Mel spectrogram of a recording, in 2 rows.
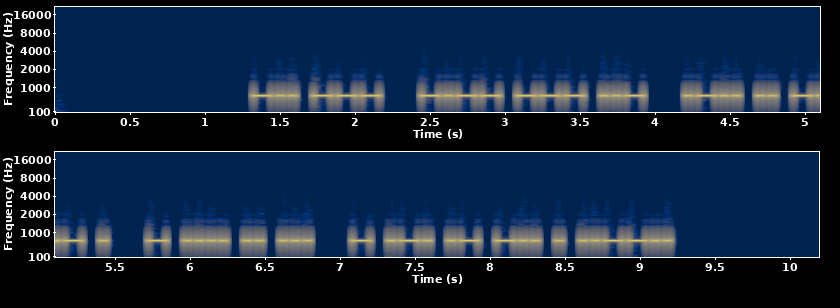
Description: Morse code, heard as a keyed tone, about 32 wpm, 700 Hz. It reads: DO YOU LIKE THIS TRADE?
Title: Sentences from Top 1000 Words - Review Part 4 - 30wpm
